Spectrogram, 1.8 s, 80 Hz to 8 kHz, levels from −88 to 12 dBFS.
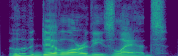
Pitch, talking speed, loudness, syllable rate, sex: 120 Hz, 200 wpm, -16 LUFS, 6.1 syllables/s, male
